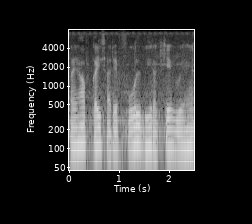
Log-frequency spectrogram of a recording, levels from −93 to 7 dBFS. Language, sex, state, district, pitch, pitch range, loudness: Hindi, male, Uttar Pradesh, Lucknow, 105 Hz, 100-110 Hz, -17 LUFS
